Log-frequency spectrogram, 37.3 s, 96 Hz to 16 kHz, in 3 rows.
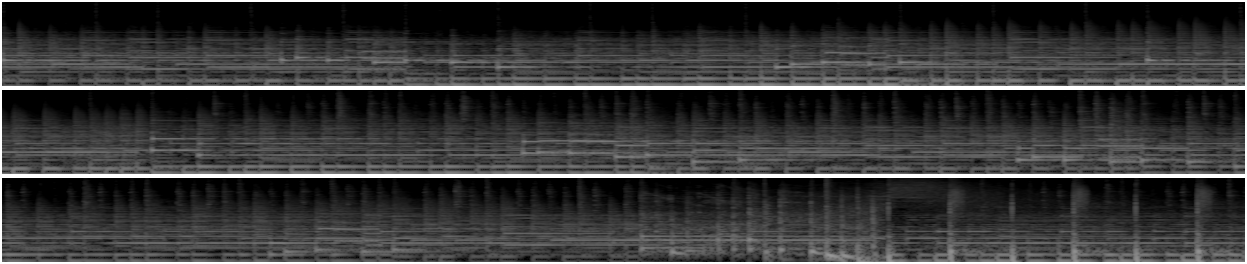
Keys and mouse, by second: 0.9 ctrl+r, 3.5 ctrl+r, 3.8-4.9 drag, 7.3-8.3 super+drag, 7.8 ctrl+super+r, 9.3 ctrl+z, 10.2 ctrl+r, 13.3-15.1 drag, 15.4 click, 15.8 middle click, 17.2 Tab, 18.6 Tab, 22.2 Tab, 22.5 Tab, 24.3 Tab, 25.8 ctrl+r, 28.7 ctrl+r, 31.8 Tab, 33.3 middle click, 34.0 Tab, 34.5-35.8 drag.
